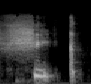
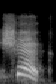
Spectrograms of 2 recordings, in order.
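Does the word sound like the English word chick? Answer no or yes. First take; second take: no; yes. First: The word does not sound like chick. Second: The word sounds like the English word chick. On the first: The speaker calls it right. "it's pronounced chic" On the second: The speaker calls it wrong. "he thought it was like Italian chick"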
